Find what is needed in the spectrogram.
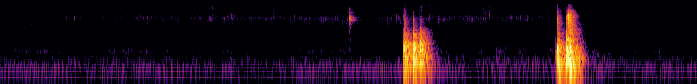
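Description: Waffle batter sizzling with a faint hiss as it is poured onto the hot plates of a waffle maker, followed by two loud clunks about two seconds apart as the waffle maker is closed and handled.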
